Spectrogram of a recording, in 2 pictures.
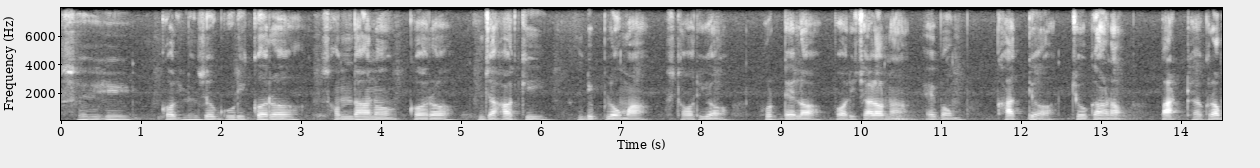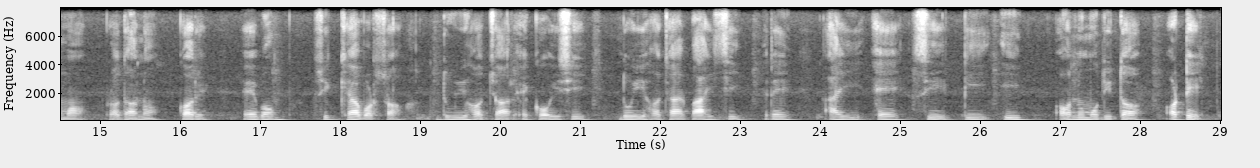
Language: Odia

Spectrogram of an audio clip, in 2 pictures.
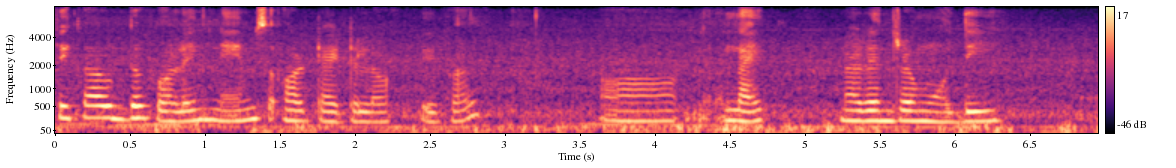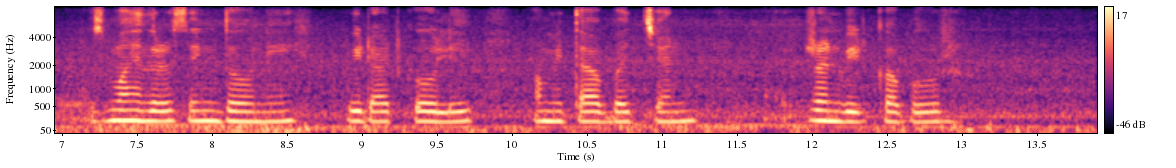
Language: Gujarati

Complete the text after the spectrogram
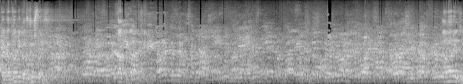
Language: Greek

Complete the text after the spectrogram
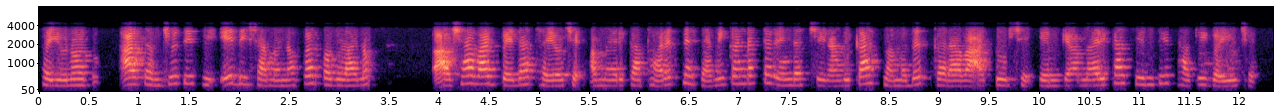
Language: Gujarati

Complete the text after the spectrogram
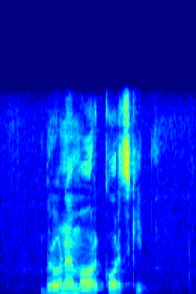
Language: Afrikaans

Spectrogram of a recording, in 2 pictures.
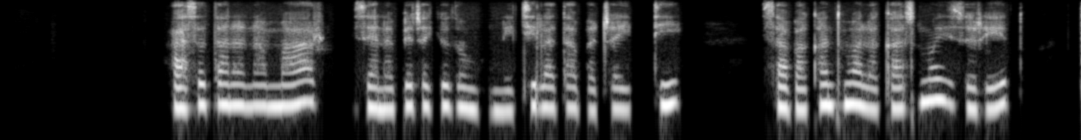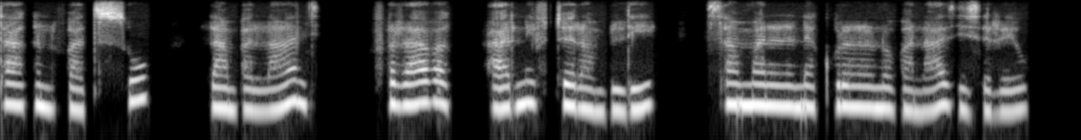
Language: Malagasy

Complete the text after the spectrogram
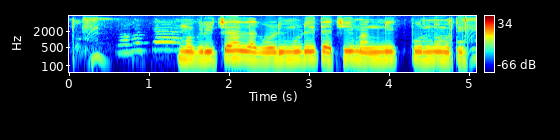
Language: Marathi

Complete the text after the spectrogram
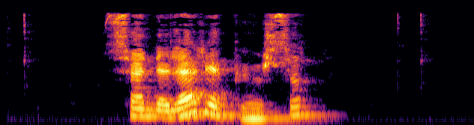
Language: Turkish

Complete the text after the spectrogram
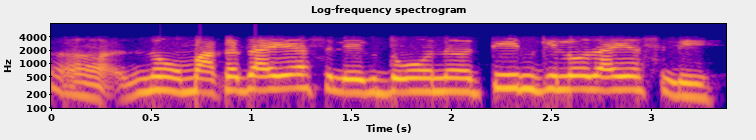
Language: Konkani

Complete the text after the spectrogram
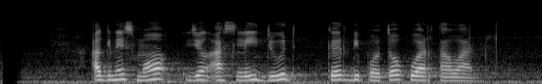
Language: Sundanese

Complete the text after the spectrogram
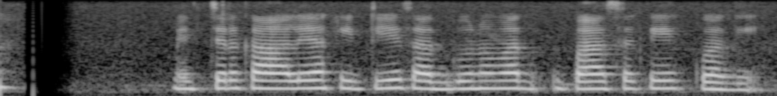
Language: Sinhala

